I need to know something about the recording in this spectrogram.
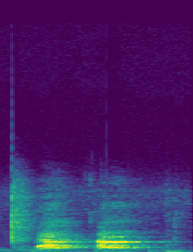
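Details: A teacher's own dog barking at home during a live online class: a sharp noisy onset followed by two harsh, harmonic barks of about half a second each, over quiet room noise.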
